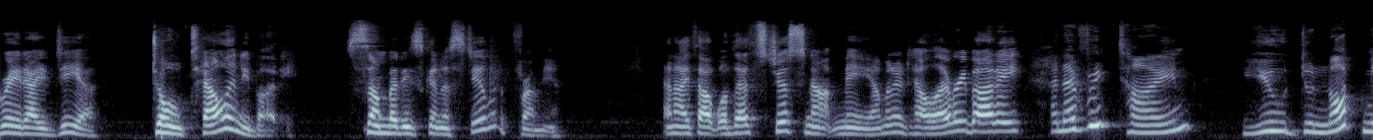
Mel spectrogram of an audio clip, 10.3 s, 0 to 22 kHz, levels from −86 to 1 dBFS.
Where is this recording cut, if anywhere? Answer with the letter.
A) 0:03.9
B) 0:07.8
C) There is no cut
B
